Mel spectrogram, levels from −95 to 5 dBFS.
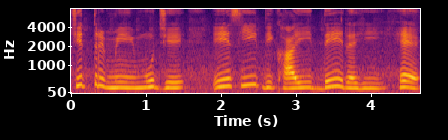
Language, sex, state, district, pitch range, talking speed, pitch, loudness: Hindi, female, Madhya Pradesh, Katni, 190-245 Hz, 105 wpm, 205 Hz, -16 LUFS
